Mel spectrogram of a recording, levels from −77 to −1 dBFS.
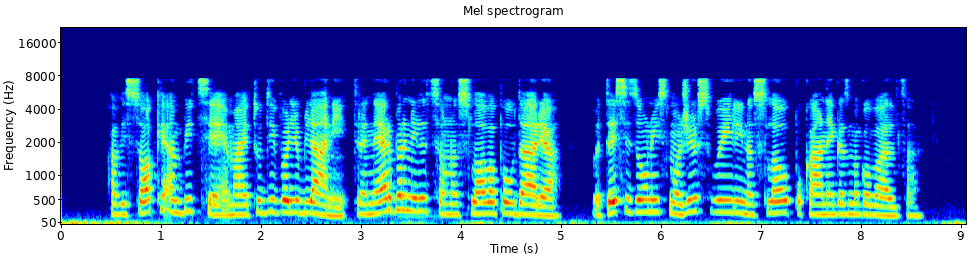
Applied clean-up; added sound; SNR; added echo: none; Wind; 18 dB; none.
